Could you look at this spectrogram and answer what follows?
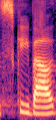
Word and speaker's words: Shebout: We do pronounce it Skibout, so I'll say I'm Skibout, though there are other Shebouts around.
